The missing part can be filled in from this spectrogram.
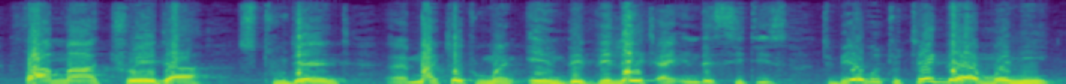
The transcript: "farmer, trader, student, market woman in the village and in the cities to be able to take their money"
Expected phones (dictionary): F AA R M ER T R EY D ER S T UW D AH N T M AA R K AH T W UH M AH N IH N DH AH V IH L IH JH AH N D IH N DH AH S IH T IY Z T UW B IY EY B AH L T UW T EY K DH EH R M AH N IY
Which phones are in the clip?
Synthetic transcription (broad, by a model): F AA M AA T R EY D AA S T UW D AH N T M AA K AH T W UH M AH N IH N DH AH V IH L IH JH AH N IH N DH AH S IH T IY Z T UW B IY EY B AH L T UW T EY K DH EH M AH N IY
